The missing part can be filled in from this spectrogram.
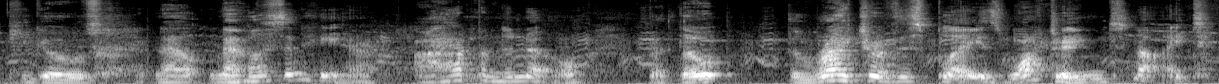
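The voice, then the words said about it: Slightly Irish character voice. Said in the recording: “I fucked up his accent already ... It was like a little bit of an Irish one”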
